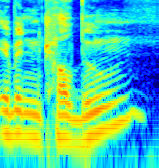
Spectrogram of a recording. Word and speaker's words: Ibn Khaldun: And I believe it's pronounced Ibn Khaldun.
